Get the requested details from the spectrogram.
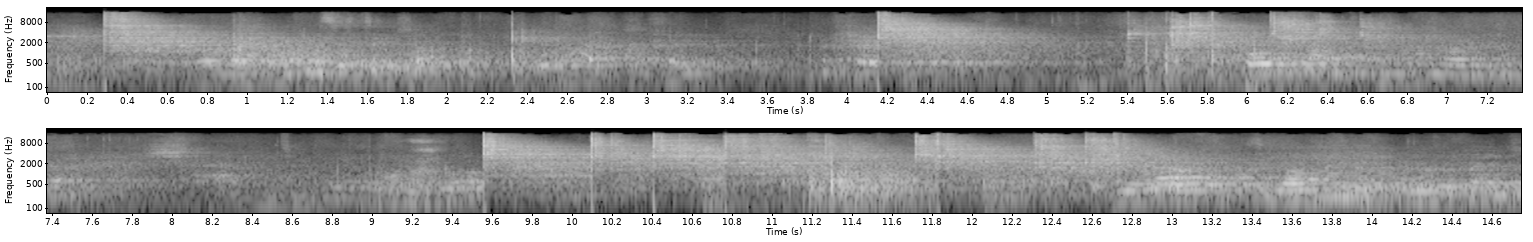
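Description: Blades clash and clatter in sharp metallic clicks.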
